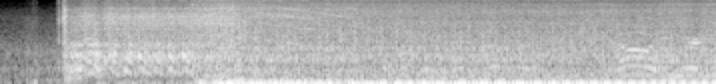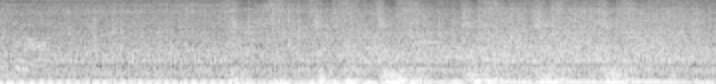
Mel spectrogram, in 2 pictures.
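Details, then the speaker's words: Mazda Miata after fitting an engine torque damper to reduce engine shaking, filmed in the engine bay: starter cranks briefly, engine catches and settles into a steady, even low idle, no knocks or misses; engine noticeably steadier. "it's a lot more steady in there it does all that work I think it actually works"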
